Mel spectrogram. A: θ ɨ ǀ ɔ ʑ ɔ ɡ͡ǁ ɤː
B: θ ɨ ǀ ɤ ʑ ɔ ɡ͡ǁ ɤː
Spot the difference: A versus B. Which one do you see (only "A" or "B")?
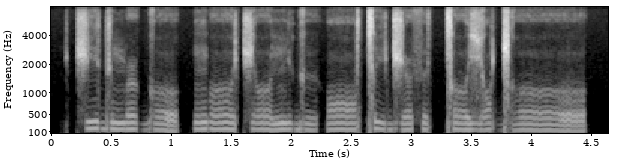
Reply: B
